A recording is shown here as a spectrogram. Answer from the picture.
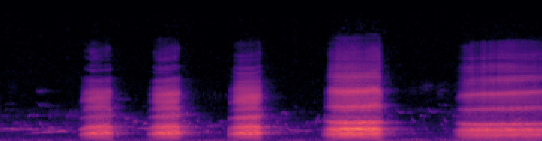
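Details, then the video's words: Raven calling five times in quick succession, harsh nasal caws roughly half a second apart, the last two longer and more drawn out. "Raven Sound"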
